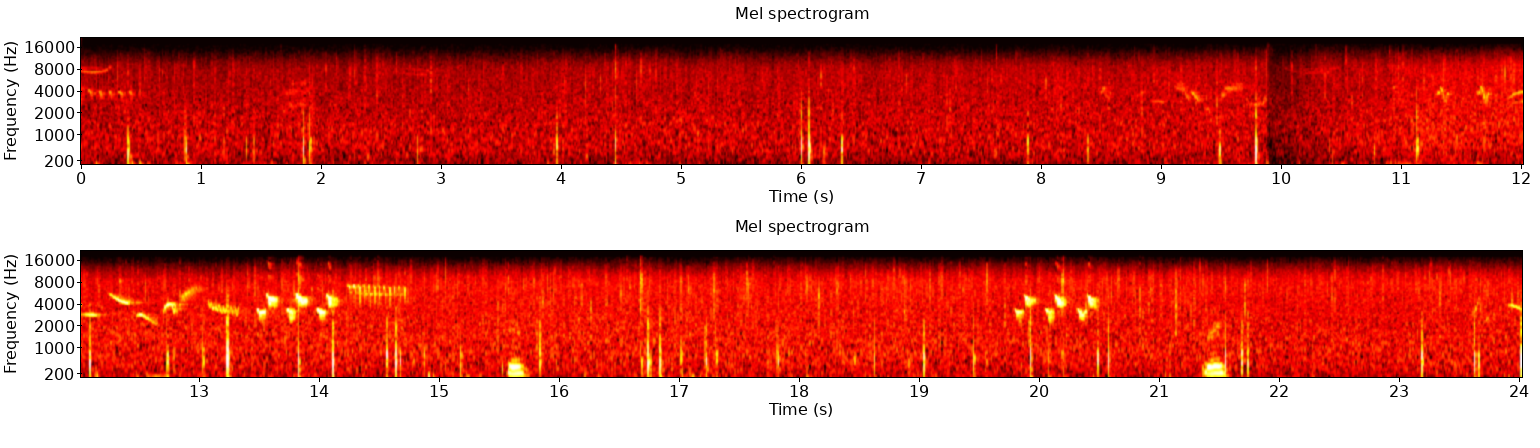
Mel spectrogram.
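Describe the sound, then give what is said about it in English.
A hailstorm in progress near Cherokee: many sharp, irregular taps of hailstones over a soft, steady patter, growing denser and louder after the midpoint. “hailstorm in progress”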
